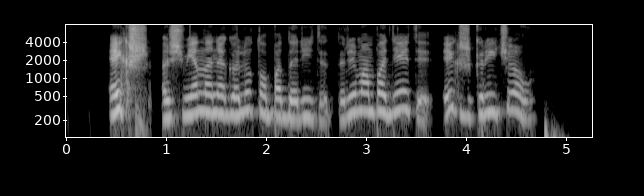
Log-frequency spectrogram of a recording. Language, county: Lithuanian, Kaunas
